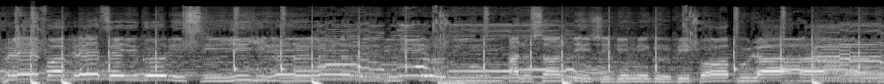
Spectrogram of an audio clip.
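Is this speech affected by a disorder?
No.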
